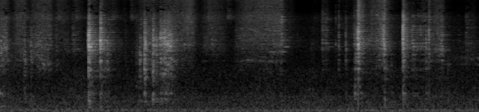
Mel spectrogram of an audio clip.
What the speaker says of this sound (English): Just a little bit of a brush. Try to get all the sand out of it.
